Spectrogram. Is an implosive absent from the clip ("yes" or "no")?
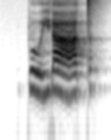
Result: yes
